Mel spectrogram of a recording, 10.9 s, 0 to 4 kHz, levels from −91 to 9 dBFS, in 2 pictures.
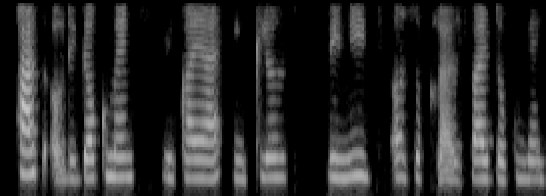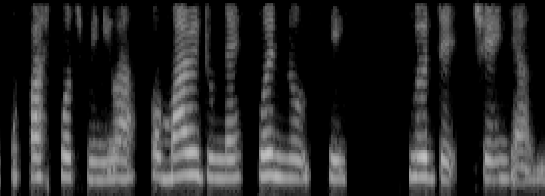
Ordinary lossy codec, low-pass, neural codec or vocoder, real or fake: none; 3.6 kHz; codec, 24 kHz, 0.9 kbps, WavTokenizer, medium speech release version 1; fake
